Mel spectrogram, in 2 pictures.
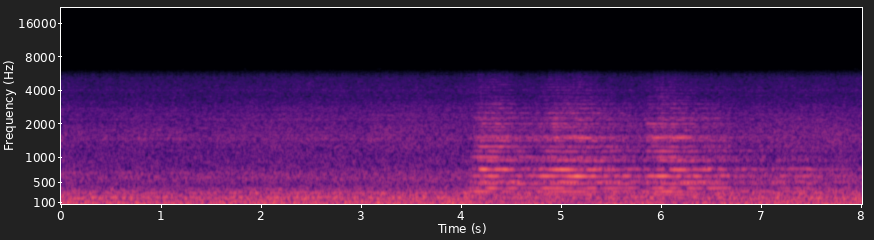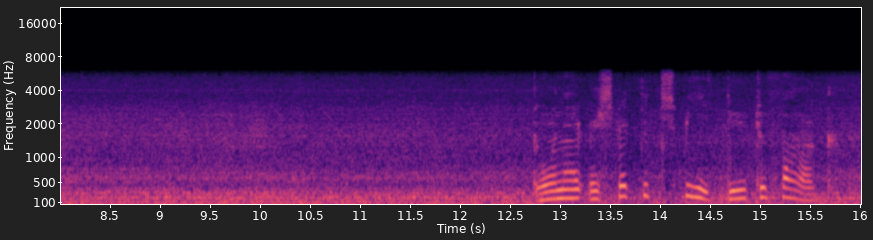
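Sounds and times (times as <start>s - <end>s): train cars rumbling past: 0.0s - 16.0s
locomotive horn: 4.0s - 8.2s.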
